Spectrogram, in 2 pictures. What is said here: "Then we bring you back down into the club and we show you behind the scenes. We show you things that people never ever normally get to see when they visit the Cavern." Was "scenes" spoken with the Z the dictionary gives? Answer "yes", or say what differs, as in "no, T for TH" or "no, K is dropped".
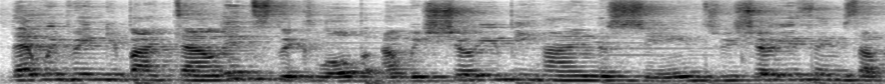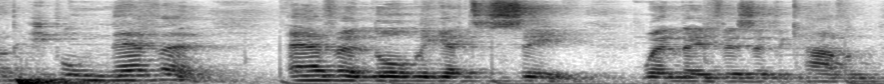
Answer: yes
